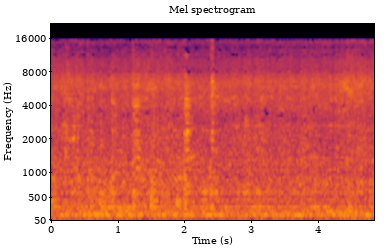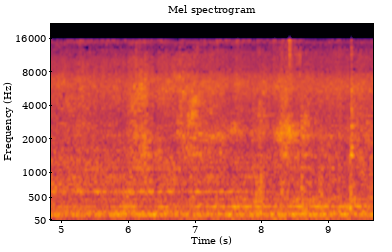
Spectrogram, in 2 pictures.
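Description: Moving passenger train heard from aboard, at an open carriage door or window: steady running noise of the wheels on the rails with a low steady hum and scattered short clicks.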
